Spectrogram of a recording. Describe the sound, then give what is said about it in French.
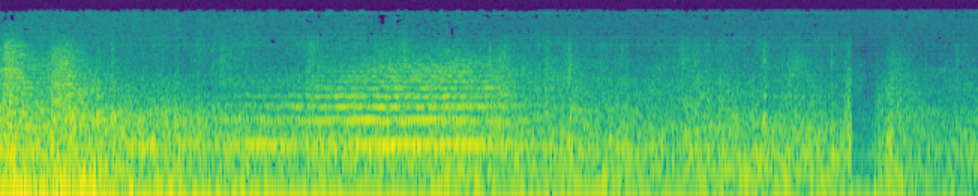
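A train pulls into a railway station in Paris with a steady low rumble. A sustained tonal whine rises over it midway, and the sound eases slightly toward the end. “Il arrive à la gare de Paris.”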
